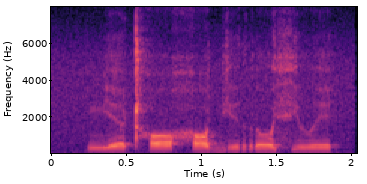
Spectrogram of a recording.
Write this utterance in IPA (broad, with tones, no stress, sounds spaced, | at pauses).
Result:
mʲ ɛ˨ ə̯ ʈʰ ɔ˨ h ɔ˨ bʲ ɨ˦ r o˦ fʲ u˦ ɪ̯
